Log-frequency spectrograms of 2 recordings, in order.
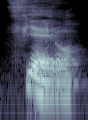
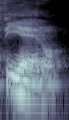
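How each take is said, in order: First: The 'i' glides smoothly into the 'e'. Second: An extra vowel sound is inserted before 'e'. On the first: The speaker calls it right. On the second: The speaker calls it wrong.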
